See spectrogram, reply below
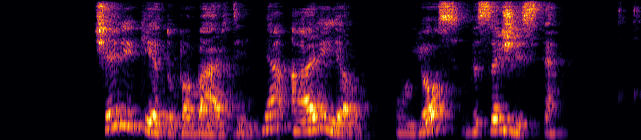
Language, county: Lithuanian, Kaunas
